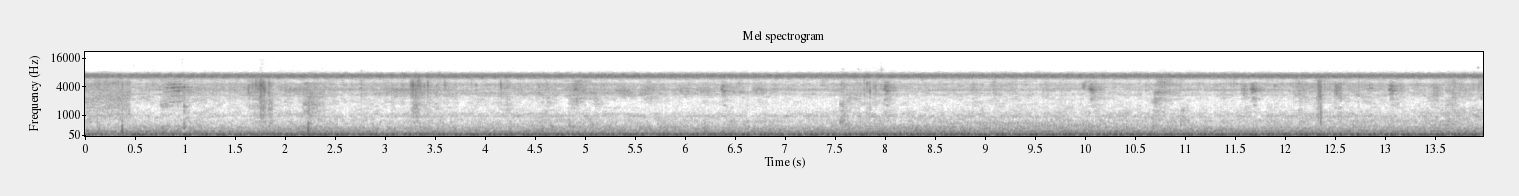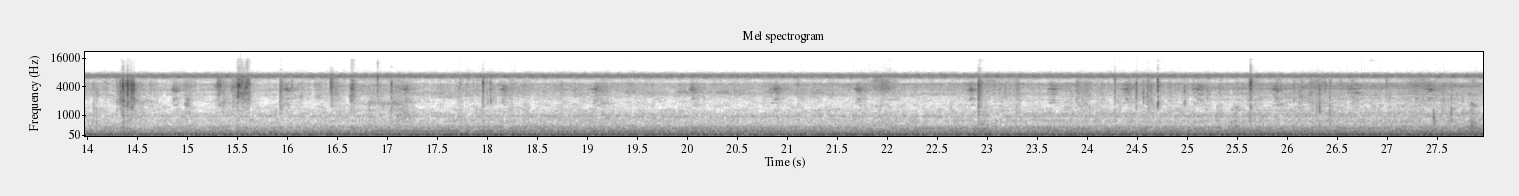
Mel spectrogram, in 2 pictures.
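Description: Crickets chirring steadily over a low, even rumble from a distant approaching diesel train, the rumble growing slowly louder; a few faint clicks about halfway through.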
